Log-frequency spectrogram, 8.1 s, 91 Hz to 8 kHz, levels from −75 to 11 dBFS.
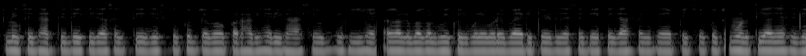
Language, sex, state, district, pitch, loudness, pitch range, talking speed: Hindi, male, Chhattisgarh, Raigarh, 140 Hz, -38 LUFS, 135-140 Hz, 225 wpm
